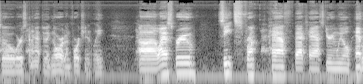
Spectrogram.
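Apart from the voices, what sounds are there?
No everyday noise stands out behind the speech.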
